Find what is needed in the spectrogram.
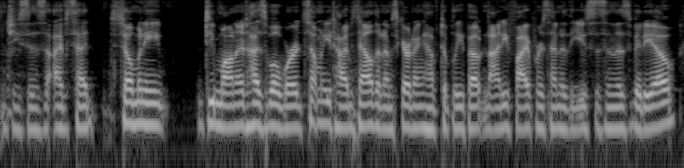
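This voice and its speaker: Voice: mid-range voice, gravelly, fairly bright tone, no echo, studio quality. A video essayist delivering scathing, sarcastic commentary in a blunt way, moving between scripted narration and asides.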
